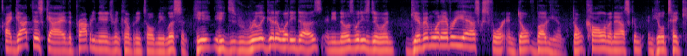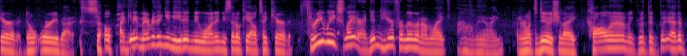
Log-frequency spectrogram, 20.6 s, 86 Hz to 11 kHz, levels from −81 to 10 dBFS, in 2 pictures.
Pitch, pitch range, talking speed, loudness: 155 Hz, 140-180 Hz, 290 wpm, -17 LUFS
